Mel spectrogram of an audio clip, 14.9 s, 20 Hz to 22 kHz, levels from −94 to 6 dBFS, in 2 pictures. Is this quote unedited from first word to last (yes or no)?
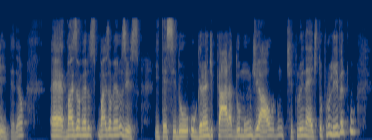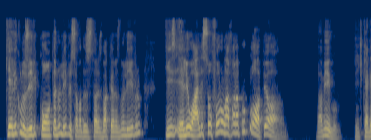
no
